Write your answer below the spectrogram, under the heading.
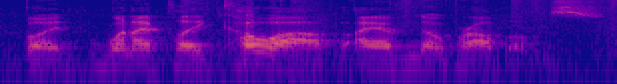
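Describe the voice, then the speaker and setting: Noticeable background noise runs behind a man who speaks with fairly even intonation at a moderate pace. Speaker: game streamer. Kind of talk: casual chat.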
